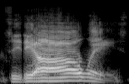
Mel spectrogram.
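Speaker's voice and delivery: slow, loud, hammering the point; fired-up ranter; loud emphatic rant. Real, not acted. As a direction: lean in hard and slow. Ranting about critics.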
